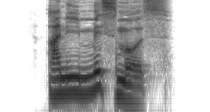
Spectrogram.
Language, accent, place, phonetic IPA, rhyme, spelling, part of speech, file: German, Germany, Berlin, [aniˈmɪsmʊs], -ɪsmʊs, Animismus, noun, De-Animismus.ogg
- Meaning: animism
